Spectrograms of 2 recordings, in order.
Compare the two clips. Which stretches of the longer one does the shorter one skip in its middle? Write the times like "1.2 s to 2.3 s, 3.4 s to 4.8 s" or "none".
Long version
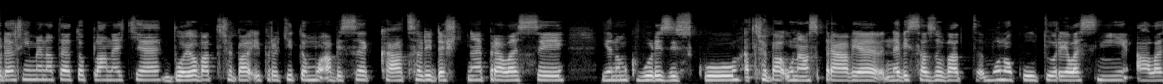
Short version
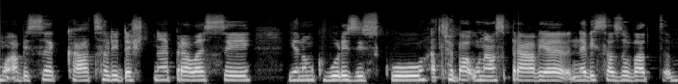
none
